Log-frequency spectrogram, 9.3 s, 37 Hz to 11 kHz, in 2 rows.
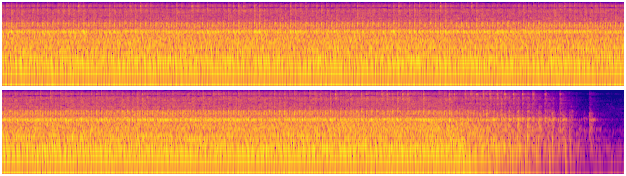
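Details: Murray E450 mower, Briggs & Stratton engine, oil found nearly empty and topped up, restarted after running out of gas: rough small engine with a steady knock of three to four per second, running on then stalling; cause unknown.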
